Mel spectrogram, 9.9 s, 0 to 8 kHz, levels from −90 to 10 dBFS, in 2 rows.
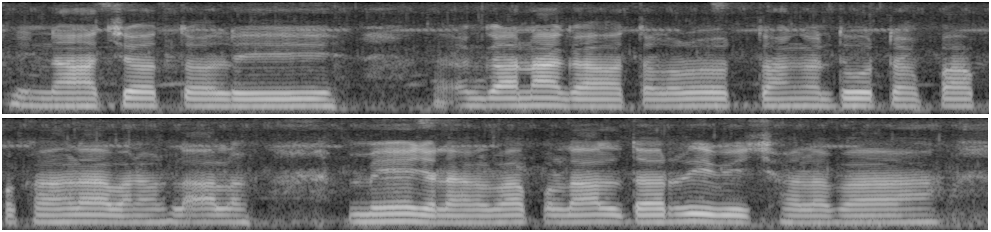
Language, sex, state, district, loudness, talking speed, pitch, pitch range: Hindi, male, Uttar Pradesh, Deoria, -19 LUFS, 85 wpm, 145 Hz, 140-150 Hz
